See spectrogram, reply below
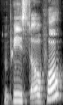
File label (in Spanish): libro, Otomí, mujer; Habla; INALI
